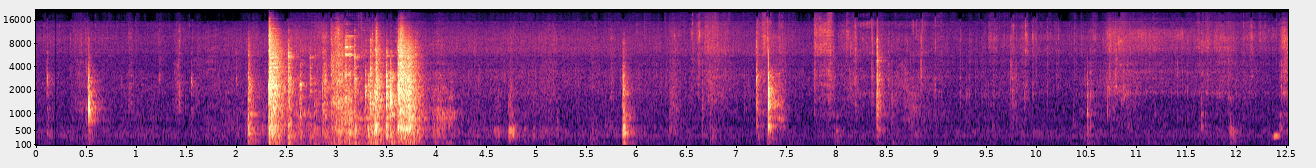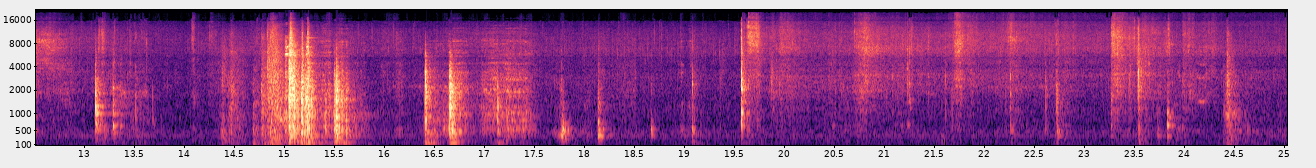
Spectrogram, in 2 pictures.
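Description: Roasting vegetables in an oven pan get stirred with a utensil, producing scraping, clinking and soft sizzling in two main bursts amid quieter kitchen clatter.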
